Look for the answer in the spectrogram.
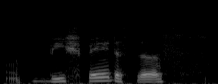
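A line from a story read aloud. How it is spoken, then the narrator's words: Quiet, yawning question. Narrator (German): fragte er leise nach und gähnte etwas auf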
